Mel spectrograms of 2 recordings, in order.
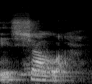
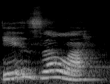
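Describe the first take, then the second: First: The x is not pronounced as a z sound. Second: The x is pronounced as a z sound. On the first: The speaker calls it wrong. "Senão seria exalar" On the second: The speaker calls it right. "E sim exalar"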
